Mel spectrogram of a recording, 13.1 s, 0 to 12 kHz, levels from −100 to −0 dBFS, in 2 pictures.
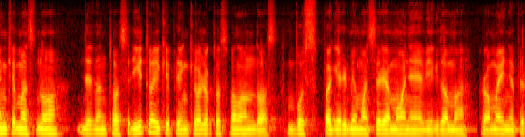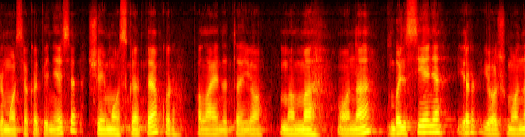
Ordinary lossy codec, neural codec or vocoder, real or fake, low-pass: Opus, 16 kbps; none; real; 10.8 kHz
